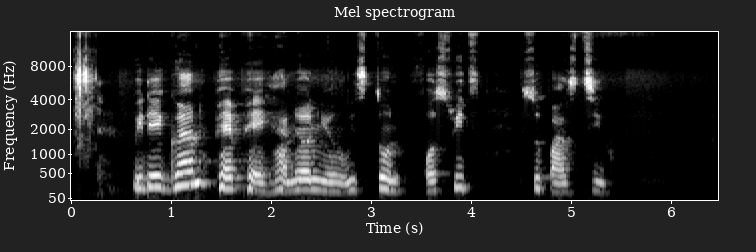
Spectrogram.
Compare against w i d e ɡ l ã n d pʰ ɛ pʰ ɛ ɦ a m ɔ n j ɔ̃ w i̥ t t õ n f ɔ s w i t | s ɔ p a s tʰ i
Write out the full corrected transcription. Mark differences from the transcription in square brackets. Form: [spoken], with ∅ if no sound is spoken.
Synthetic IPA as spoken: w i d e ɡ [ɹ] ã n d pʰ ɛ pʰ ɛ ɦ a [n] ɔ n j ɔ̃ w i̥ [s] t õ n f ɔ s w i t | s [u] p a s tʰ i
